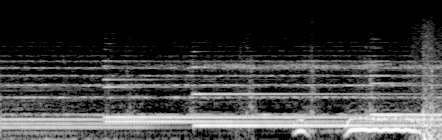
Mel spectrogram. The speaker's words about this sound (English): I think it was just an owl or something. I don't think there are owls in these woods. Could have been the boys pretending to be owls.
